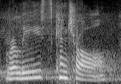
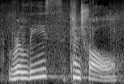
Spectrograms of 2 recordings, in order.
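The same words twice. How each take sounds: First: Slow, deliberate call-and-response line; slow group recitation. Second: Slow, deliberate, each word laid out; slow recited phrase. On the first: Leader saying it together with the women, slow and deliberate. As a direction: say it slowly with the room. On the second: Leader reading an acrostic to the women, slow and deliberate. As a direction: recite it slowly for the group to echo. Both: Shown as a demonstration. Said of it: "Say that with me".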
